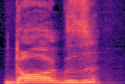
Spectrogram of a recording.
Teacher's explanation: you should feel the vibration it's voiced and the z is also voiced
